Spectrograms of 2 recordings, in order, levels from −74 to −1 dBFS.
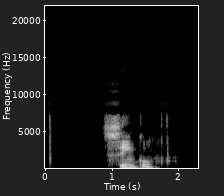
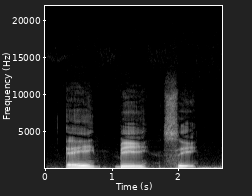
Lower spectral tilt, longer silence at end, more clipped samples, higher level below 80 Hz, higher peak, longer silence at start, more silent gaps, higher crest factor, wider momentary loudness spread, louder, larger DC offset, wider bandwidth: second, -3 dB/octave vs -6.5 dB/octave; first, 0.45 s vs 0.1 s; neither; second, -64 dBFS vs -36 dBFS; about the same, -2 dBFS vs 0 dBFS; second, 0.05 s vs 0.3 s; neither; first, 24 dB vs 14 dB; second, 14 LU vs 18 LU; second, -19 LUFS vs -14 LUFS; neither; about the same, 11 kHz vs 11 kHz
